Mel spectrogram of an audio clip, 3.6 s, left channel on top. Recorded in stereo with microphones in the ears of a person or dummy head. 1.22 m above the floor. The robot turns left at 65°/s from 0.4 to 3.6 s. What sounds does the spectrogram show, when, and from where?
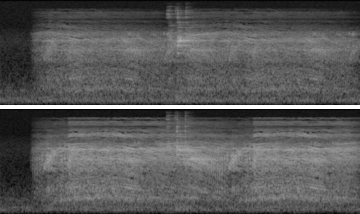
1.7 s a dropped coin: 75° right (ahead or behind), 3 m; by 1.9 s 65° right (ahead or behind), 3 m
